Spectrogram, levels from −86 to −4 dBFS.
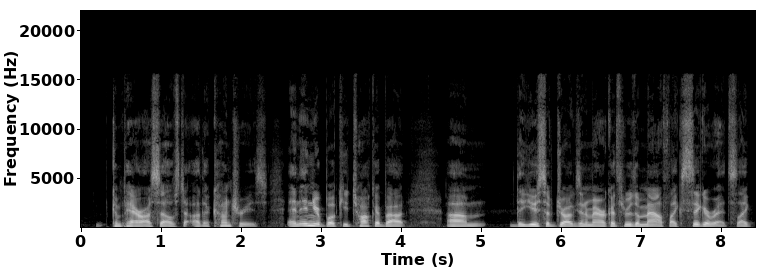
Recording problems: none

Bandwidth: 15.5 kHz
